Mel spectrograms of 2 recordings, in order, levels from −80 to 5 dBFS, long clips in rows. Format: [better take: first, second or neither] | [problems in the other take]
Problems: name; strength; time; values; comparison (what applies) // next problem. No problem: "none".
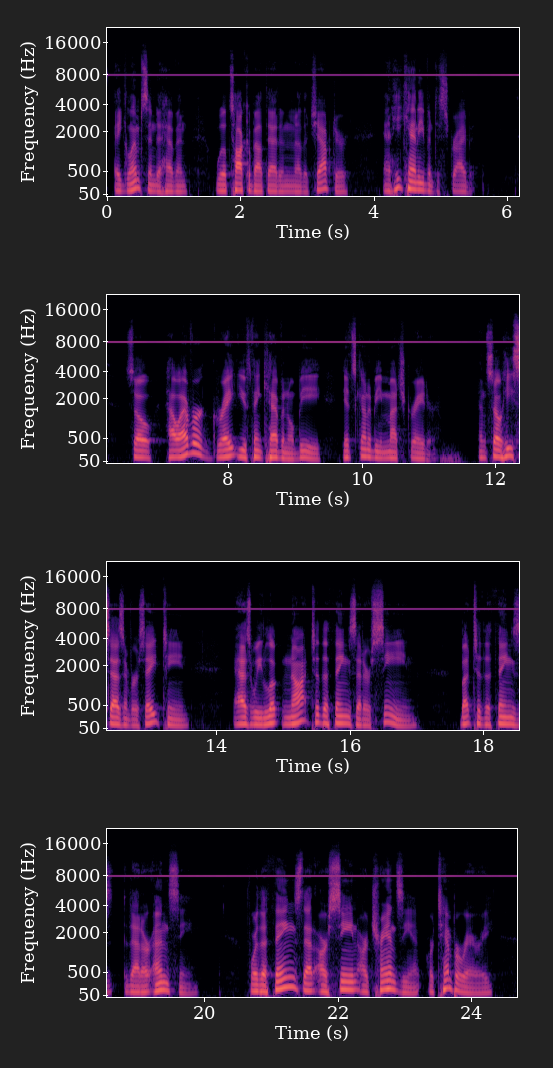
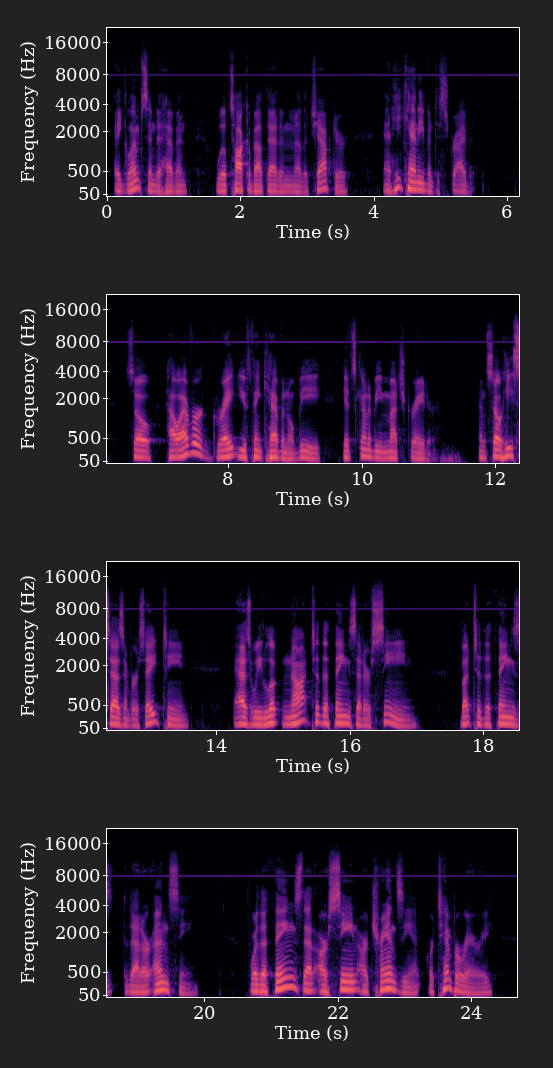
second | high-pitched whine; loud; throughout; 8 kHz, 10 dB below the speech; faint in the second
